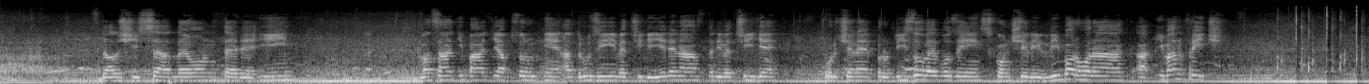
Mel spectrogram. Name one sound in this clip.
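A man announces excitedly over a loudspeaker.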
